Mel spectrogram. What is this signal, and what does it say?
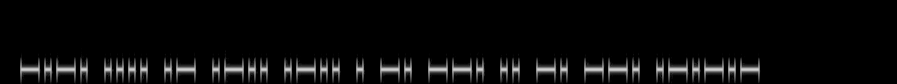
Morse code, heard as a keyed tone, about 19 wpm, 700 Hz. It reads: CHALLENGING.
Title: Sentences with 5-Word Phrases - 20wpm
